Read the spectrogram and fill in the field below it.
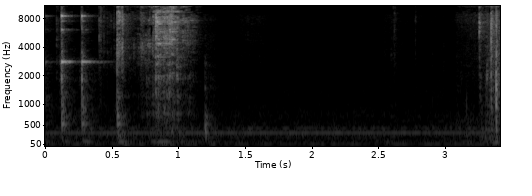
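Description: A metal quarter-teaspoon measuring spoon clinks and taps against a container while spices are measured for homemade taco seasoning, a quick cluster of close, light metallic chinks followed by a quiet pause and a few more clicks.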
